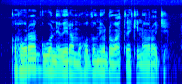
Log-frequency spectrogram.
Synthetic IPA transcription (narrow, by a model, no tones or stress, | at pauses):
koɦoɾaɡuɔneweɾamoɦoðoneodowatɛkinɔɾɔd͡ʒe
